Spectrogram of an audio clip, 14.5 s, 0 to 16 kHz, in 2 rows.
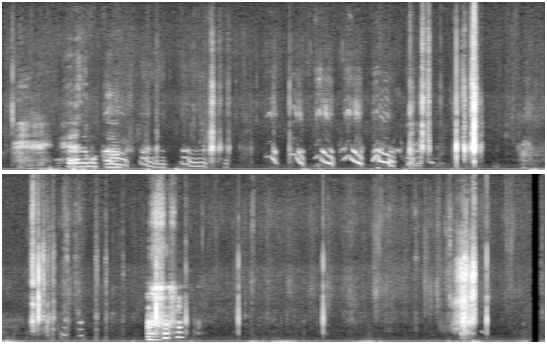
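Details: Four-week-old Jack Russell terrier puppies, recorded 28 July 2013, give runs of high, thin whimpers and short yips in quick bursts over the first six seconds, with scattered knocks and clatter, a steady low hum, and a few sharp louder sounds later.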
